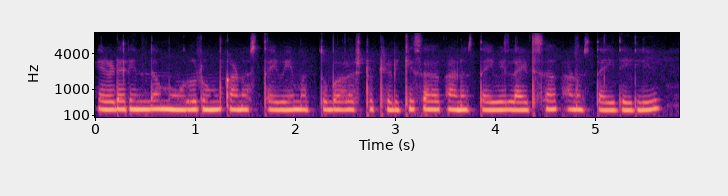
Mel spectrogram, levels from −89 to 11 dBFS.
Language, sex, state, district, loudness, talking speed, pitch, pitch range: Kannada, female, Karnataka, Bidar, -13 LUFS, 165 wpm, 240 Hz, 235-250 Hz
